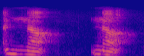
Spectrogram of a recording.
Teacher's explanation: The Na that you pronounce by touching the tip of your tongue on the back of your upper teeth.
